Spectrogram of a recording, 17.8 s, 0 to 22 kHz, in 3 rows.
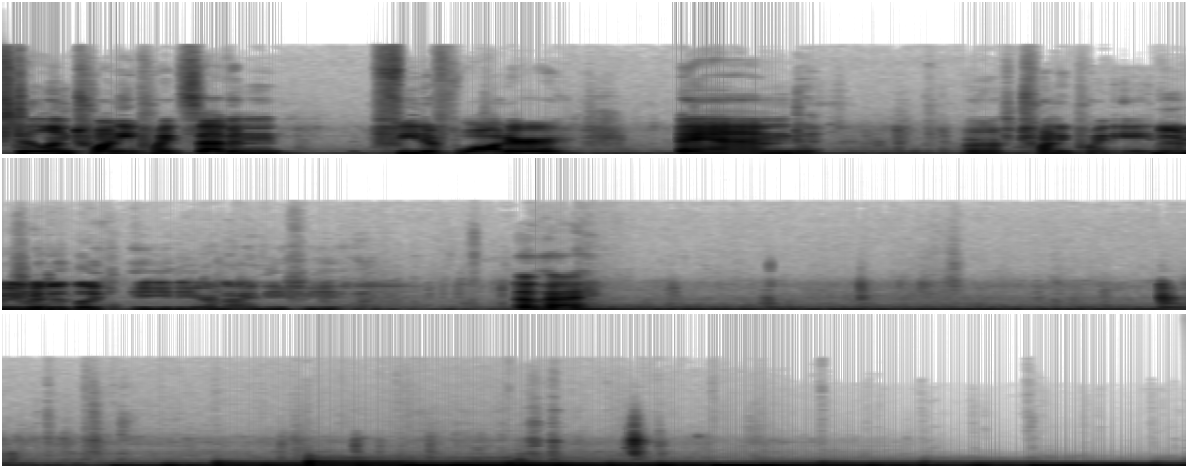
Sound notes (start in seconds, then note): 8.8 wind blowing; 12.3 soft music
